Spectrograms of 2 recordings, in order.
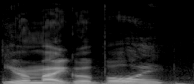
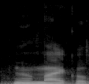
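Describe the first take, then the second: First: It is said louder than before. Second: It is said at a normal, quieter volume.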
